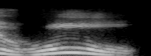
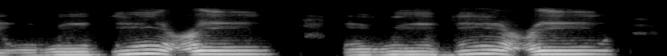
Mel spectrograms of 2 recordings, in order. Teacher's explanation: چونکہ را ہیوی ہے تو میں پڑھوں گی رو، میری بیک آف دا ٹنگ اپ ہو جائے گی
